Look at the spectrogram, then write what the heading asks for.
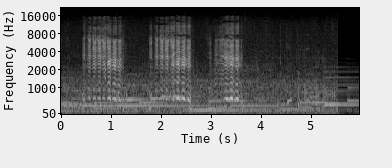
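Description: A goat gives three wavering, nasal bleats in quick succession over soft background music.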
